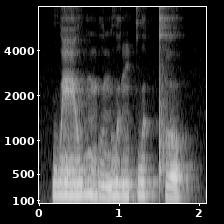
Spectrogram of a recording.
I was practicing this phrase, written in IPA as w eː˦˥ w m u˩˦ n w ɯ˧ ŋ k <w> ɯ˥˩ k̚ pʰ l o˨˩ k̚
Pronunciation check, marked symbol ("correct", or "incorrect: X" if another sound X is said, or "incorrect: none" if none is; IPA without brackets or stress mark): correct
